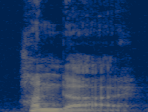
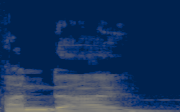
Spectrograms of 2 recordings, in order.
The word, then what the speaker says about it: Hyundai: number five hunde or as I think a lot of Americans say Hyundai and this one it's Hyundai or Honda hyi it it's this is a Korean brand so again it takes on very different pronunciation I'm not really sure why but that's just the way it is number six Nike uh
